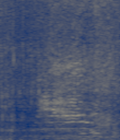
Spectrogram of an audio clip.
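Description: A cat meows outdoors in cold winter sunshine, giving a few drawn-out, fairly close cries over faint background noise.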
